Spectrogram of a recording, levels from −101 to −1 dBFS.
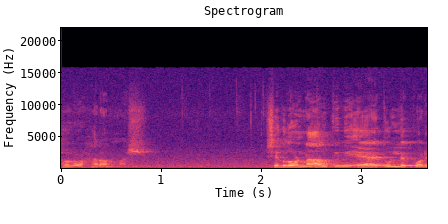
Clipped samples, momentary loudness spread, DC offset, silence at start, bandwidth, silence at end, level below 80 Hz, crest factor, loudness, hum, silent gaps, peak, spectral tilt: under 0.1%; 22 LU; under 0.1%; 0 s; 16 kHz; 0 s; -66 dBFS; 20 dB; -23 LUFS; none; none; -4 dBFS; -3.5 dB/octave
